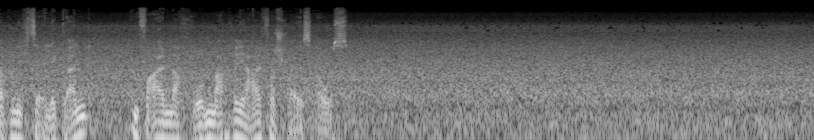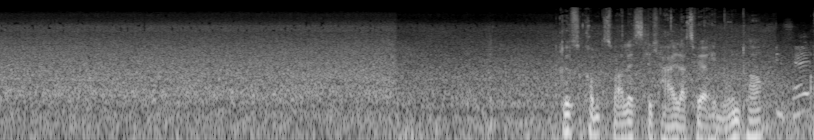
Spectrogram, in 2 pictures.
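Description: Rushing water roars steadily over a weir.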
